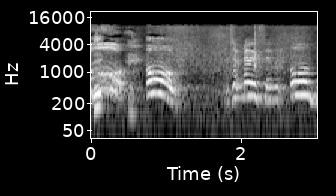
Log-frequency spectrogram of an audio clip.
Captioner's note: gasps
